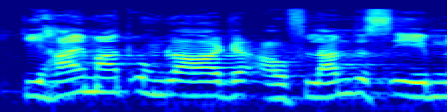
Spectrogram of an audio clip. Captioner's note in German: none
